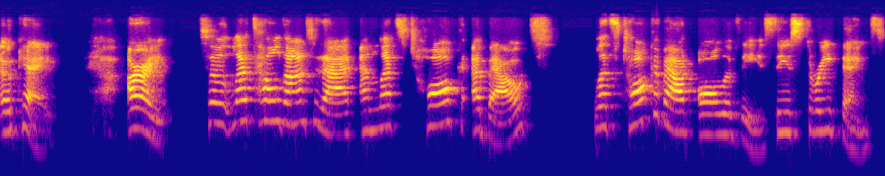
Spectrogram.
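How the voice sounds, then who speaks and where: In a high, bright and sharp voice, a woman projects loudly at a very slow pace, her pitch swinging very widely. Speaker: corporate trainer leading a professional development session. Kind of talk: interactive online workshop presentation. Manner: hesitant, many fillers and restarts.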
